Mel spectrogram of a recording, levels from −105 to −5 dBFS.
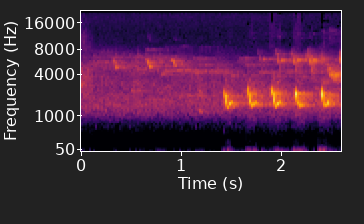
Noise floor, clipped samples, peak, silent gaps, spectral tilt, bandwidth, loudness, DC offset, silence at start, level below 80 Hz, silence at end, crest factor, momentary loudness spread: -48 dBFS; under 0.1%; -4 dBFS; none; 10 dB/octave; 14 kHz; -21 LUFS; under 0.1%; 0.35 s; -84 dBFS; 0 s; 22 dB; 23 LU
